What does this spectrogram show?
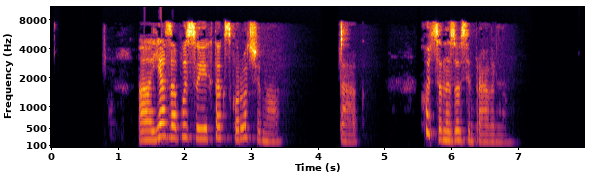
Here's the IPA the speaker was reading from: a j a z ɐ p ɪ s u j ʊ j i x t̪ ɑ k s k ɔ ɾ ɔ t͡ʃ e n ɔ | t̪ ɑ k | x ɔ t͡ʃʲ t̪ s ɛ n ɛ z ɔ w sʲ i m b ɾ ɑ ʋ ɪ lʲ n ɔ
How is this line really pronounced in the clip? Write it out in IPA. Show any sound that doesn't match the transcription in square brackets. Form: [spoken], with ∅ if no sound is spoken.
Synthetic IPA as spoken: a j a z ɐ p ɪ s [ʊ] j ʊ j i x t̪ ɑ k s k ɔ ɾ ɔ t͡ʃ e n ɔ | t̪ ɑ k | x ɔ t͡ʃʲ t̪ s ɛ n ɛ z ɔ w sʲ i m [p] ɾ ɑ ʋ ɪ lʲ n ɔ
